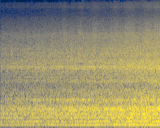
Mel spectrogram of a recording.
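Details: Continuous low mechanical drone with hiss, like a motor or fan, without any calls from animals.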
